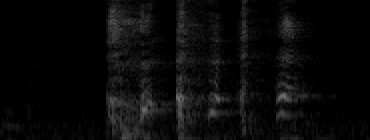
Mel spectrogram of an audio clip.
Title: #உடனடியாக தீர்வு #cold and cough #shorts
